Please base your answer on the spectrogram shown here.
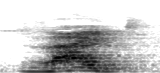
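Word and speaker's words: write: সব কিছু এক্সাম্পল দেখি প্রথমে যেটা লিখেছি সেটা হচ্ছে গিয়ে রাইট ডবলিউ আর আইটিড উচ্চারণ হবে নাড তাহলে কি থাকে আর আই আর আই তো হবে রাইট আর এইটিতে হবে তাহলে কি হবে উচ্চারণটা রাইট রাইট শব্দের অর্থ কি লেখা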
